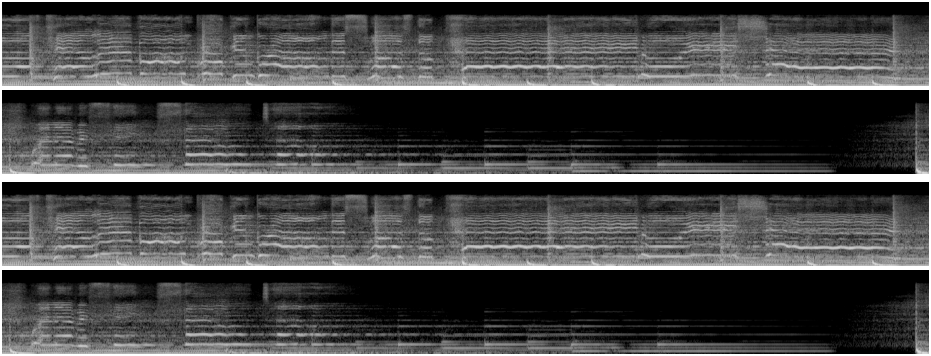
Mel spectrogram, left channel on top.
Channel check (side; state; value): both; identical; correlation 1.00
